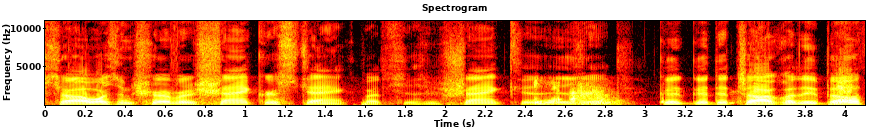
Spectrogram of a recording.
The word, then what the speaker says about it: Schank: Am I pronouncing your name right, Hana? Is it Schank?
